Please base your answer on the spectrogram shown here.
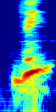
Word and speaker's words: the: And the Oscar goes to the Oscar. Lembra que o TH você põe a língua entre dentes, dá uma sopradinha e pronuncia the, the, the, the.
